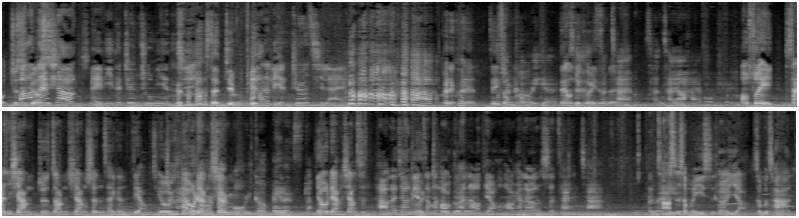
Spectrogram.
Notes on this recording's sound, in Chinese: 錄音開車。開車錄音。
